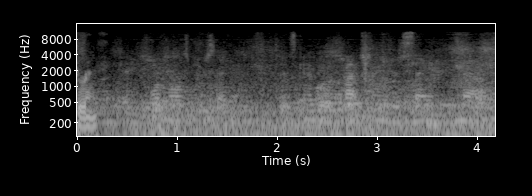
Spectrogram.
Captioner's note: class discusses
